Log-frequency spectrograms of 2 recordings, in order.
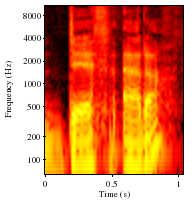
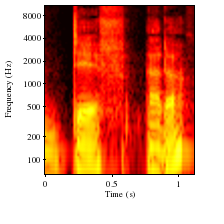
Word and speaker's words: death adder: The death adder. Yes. Sometimes people mispronounce that as a deaf adder because they do appear to not have particularly good hearing.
